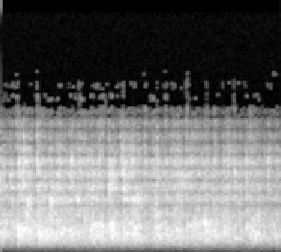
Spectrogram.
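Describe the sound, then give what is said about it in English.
Steady applause from a church audience for the band and choir, a dense, continuous patter of many hands clapping at an even level for the whole stretch, with no voices over it. “Let's have another round of applause for our band and our choir today.”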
